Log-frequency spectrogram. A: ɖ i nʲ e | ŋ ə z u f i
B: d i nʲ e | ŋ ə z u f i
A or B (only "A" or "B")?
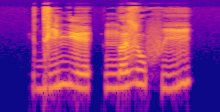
B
